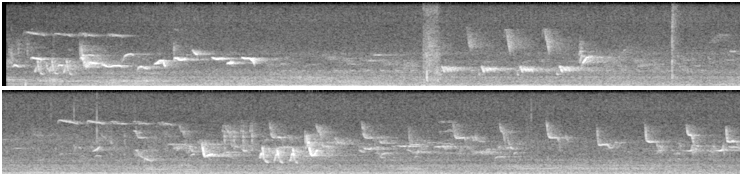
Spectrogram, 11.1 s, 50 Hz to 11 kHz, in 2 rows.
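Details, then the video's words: Several wild songbirds singing on 30 April 2011 in a grove behind an ecological garden in Romania, in spring: high chirps, whistled phrases and rapid trills from overlapping singers, with a faint low hum beneath. "Birds singing on 30april 2011 on Romanian garden"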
